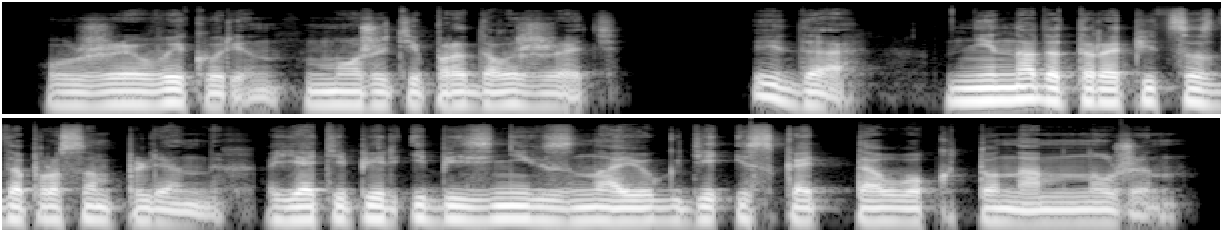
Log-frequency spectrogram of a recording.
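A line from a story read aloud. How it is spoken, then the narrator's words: Lifeless flat tone. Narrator (Russian): маг безжизненным тоном произнес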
